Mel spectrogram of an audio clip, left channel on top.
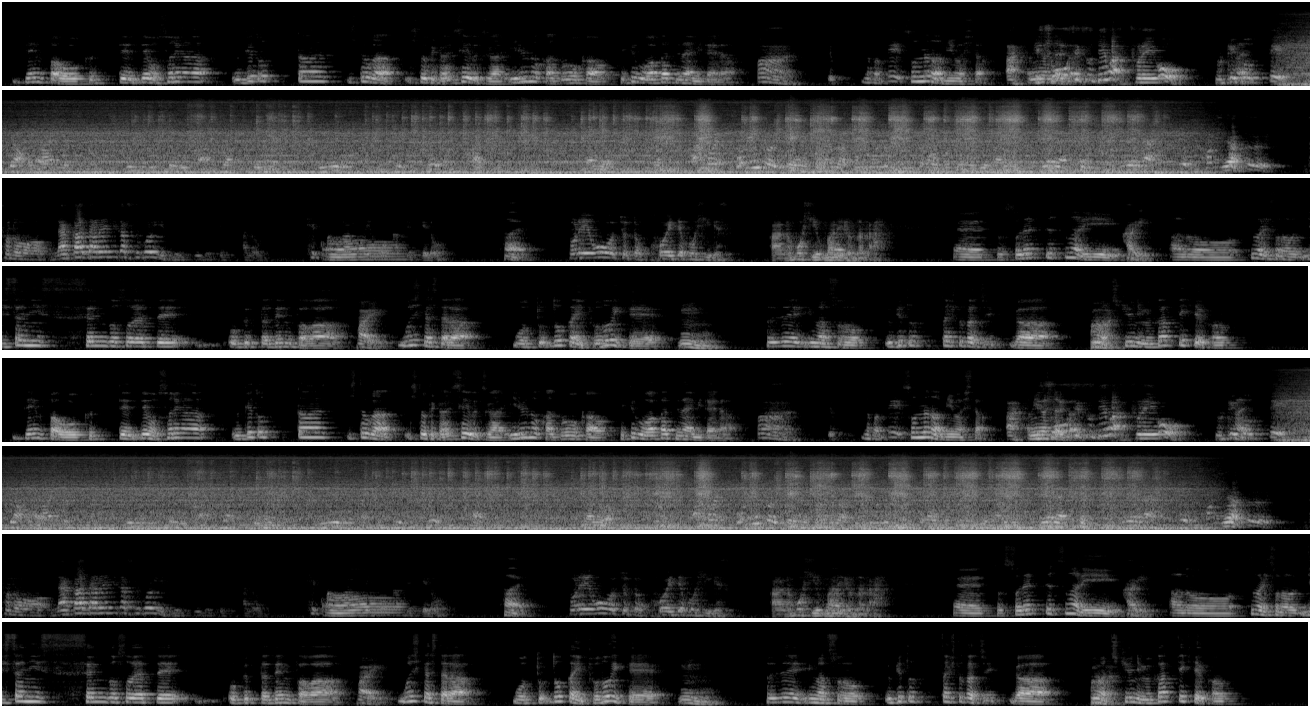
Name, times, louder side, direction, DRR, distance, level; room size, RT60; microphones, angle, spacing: voice 1, 0.1-0.8 1.2-2.0 2.3-2.7 3.0-3.2 3.6-6.0 6.3-7.3 8.6-8.8 9.1-9.8 10.2-10.8 12.3-12.4 13.4-13.5 15.7-15.9 18.9-19.2 23.5-24.0 25.3-25.5 29.4-30.2 31.2-31.4 34.4-34.6 35.7-37.3 37.9-39.7 40.1-41.1 41.5-42.6 43.2-43.9 44.4-45.8 46.9-49.7 50.1-51.5, right 1 dB, 30° right, 5 dB, 0.3 m, -28 dB
voice 2, 7.6-7.9 8.9-9.0 10.0-11.8 12.1-12.9 13.1-16.0 16.2-16.6 17.0-18.4 19.6-23.5 24.3-25.8 26.1-28.0 28.6-28.8 29.2-30.6 31.8-33.4 33.8-35.0 37.4-37.6 42.8-43.1 46.0-46.4 50.1-50.4, left 2 dB, 25° left, 3 dB, 0.5 m, -32 dB
sound 1, 12.7-25.3, equal, 60° right, 1.1 m, -29 dB
sound 2, 13.8-13.9 14.2-16.2 16.4-16.5 16.7-20.2 20.5-24.7, equal, 15° right, 1.2 m, -28 dB
3.7 x 2.3 x 2.4 m, 0.36 s
head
